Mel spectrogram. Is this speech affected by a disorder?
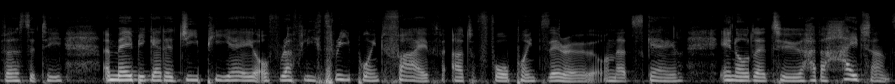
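No.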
